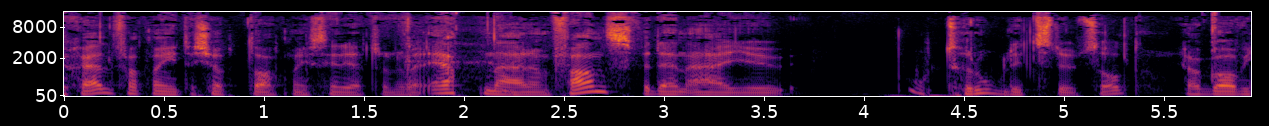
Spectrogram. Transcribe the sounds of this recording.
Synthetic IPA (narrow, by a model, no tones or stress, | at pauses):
ɧɛlvfœɾat̪manɪnt̪əɕœːp̚t̪əd̪ɑːt̪mɛsɪnɾɛːt̪ʰɾɔnɵmə̰ɾʔɛt̪ːnæɾənfansfœɖɛnæɾjɵ | ʊt̪ʰɾuːlɪt̪slʉ̟ːt̪sɔld̪jɑːɡɡɑːv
